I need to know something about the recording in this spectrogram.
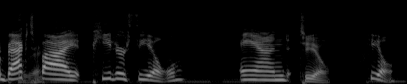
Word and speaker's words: Thiel: Teal. Oh, it's spelled T-H.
